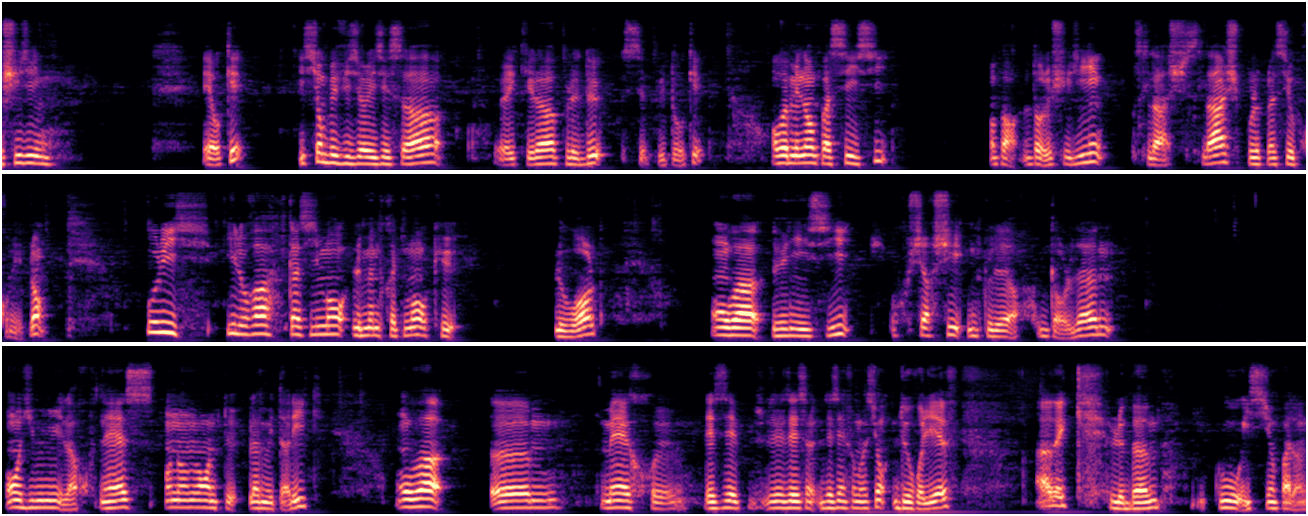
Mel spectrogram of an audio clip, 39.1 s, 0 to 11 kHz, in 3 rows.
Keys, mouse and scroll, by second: 0.4 KP_Divide, 3.0 click, 4.2 scroll down 4, 4.7-5.9 middle drag, 5.9 shift+scroll down 6, 6.6-7.8 middle drag, 7.8-10.3 right drag, 10.3-12.2 drag, 12.2 KP_Divide, 13.0 scroll down 3, 13.5-15.3 middle drag, 15.3-22.1 drag, 26.2-39.1 drag.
